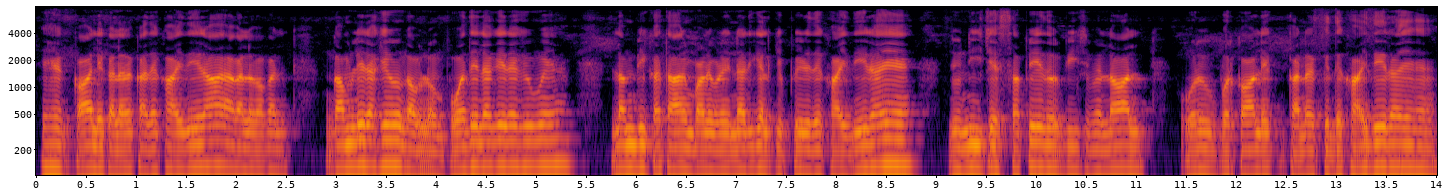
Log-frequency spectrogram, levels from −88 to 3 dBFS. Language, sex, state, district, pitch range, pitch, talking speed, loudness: Hindi, male, Chhattisgarh, Balrampur, 105-120 Hz, 110 Hz, 210 wpm, -23 LUFS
